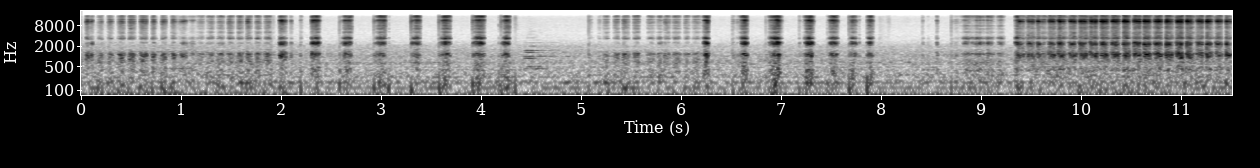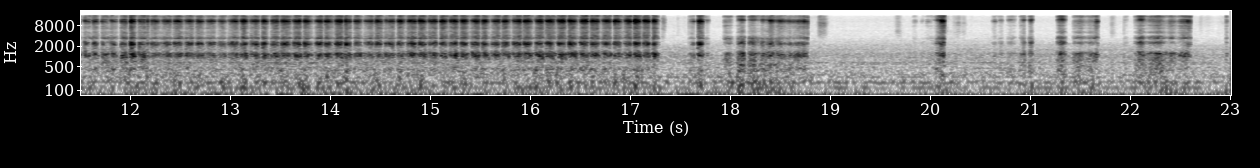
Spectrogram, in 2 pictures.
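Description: Graphite pencil sketching on sketchbook paper, heard close up through a clip-on microphone fixed to the pencil. Short scratchy strokes come in quick runs, then about eight seconds of continuous rapid back-and-forth shading. A few louder strokes follow near the end.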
